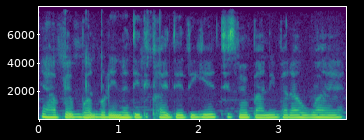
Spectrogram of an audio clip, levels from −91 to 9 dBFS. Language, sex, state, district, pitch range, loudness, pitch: Hindi, female, Uttar Pradesh, Lalitpur, 170-180 Hz, -11 LUFS, 175 Hz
